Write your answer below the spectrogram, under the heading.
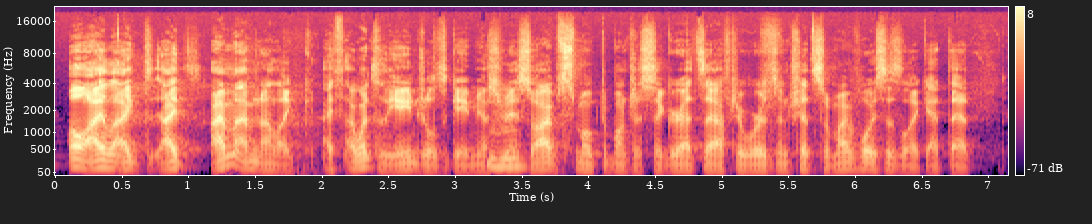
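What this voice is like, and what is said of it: Smoky, rough low voice. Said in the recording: “You got the smoky register. Voice.”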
